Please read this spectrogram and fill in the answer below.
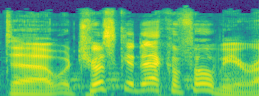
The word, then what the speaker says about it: Triskaidekaphobia: Triskaidekaphobia, right? Isn't that how you say it? – Yeah, that sounds right.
